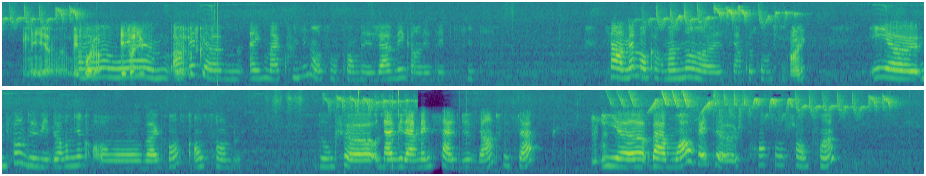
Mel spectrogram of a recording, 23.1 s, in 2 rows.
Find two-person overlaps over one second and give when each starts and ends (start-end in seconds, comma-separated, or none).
1.0-2.7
